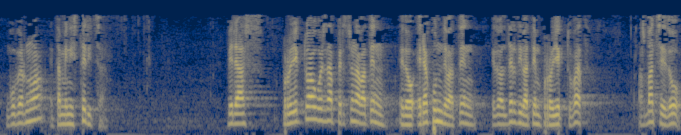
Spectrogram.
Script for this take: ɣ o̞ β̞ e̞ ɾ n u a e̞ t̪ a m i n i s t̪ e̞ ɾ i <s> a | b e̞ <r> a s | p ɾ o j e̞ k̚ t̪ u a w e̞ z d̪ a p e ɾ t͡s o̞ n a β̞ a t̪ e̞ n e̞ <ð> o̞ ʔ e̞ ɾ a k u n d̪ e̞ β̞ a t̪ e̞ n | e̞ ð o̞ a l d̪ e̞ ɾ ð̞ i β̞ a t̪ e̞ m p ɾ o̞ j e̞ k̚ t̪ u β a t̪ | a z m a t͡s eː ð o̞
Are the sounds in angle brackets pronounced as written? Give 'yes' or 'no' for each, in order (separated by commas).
no, no, yes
